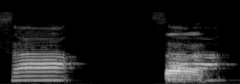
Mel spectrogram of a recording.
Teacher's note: জিব্বার আগা, এই দুই দাঁতের আগায় লাগান, লাগিয়ে হালকা বাতাস বের করতে হবে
